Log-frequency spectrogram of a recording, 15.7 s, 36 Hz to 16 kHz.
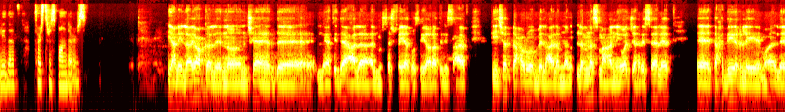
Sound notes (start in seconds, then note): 3.3 speaking arabic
